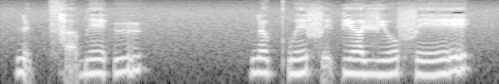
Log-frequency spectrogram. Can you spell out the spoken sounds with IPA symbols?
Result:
ɳ ḛ p t͡sʰ a̰ b eː ʔ ʉ | ɳ ɐ kʷʼ e f ḛ pʲ ɐː vʲ o f eː

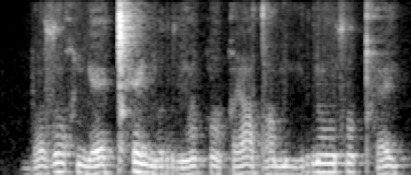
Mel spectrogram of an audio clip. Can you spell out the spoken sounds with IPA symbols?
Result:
b o˩˧˩ zˤ u˥˨ χ ɲ ɛː˩˧˩ ǀʰ ɛ˥˨ ɲ o˥˨ r v õ˩˧˩ q ɔ̃˧˩˧ q iː˩˧˩ dˤ u˩˧˩ m iː˧˩˧ r õː˥ sˤ õ˥ qʰ i˩˧˩

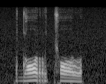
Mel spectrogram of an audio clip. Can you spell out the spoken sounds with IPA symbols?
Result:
d ɔ r c ɔ l

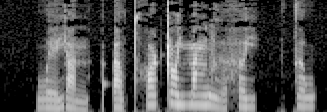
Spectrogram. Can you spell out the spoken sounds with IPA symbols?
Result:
w e˨˩˦ j a˨˩ n | ʔ a˨˩ w t̪ʰ ɔ˧˥ ʈ ɔ˧ j m a˧ ŋ v ɨ˨˩˦ ə̯ h ə˧ j | t̪ ə˧ w

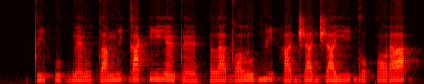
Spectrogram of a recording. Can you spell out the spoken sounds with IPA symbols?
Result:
t i˨ f u˨ ɡ͡b ɛ̃˨ ɾ u˨ t a˨˦ m i˦ ɡ a˦ k i˦ j ɛ̃˦˨ t ɛ̃˨ | l a˨ d ɔ˨˦ l u˦ b i˦˨ h a˨ d͡ʒ a˧ d͡ʒ a˧ j i˦ ɡ o˧ k ɔ˧ ɾ a˦

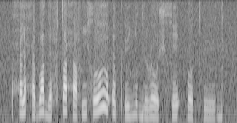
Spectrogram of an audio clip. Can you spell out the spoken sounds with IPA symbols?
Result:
ħ ə˧˥˧ i̯ ħ ə˨˩˦ b ɑ˥˩ d ɛ˨˩˦ f tˤ o˥ ħ ɑ˨ f i˥˩ x oː˧˥˧ ʔ ə˨ pʼ ʉ˨˩˦ ʎ ʊ˥˩ ɡ ʉ˨˩˦ ɭ oː˨ ʃ x e˧˥˧ ʔ p o˨ tʰ ʉ˨˩˦ ɡ

